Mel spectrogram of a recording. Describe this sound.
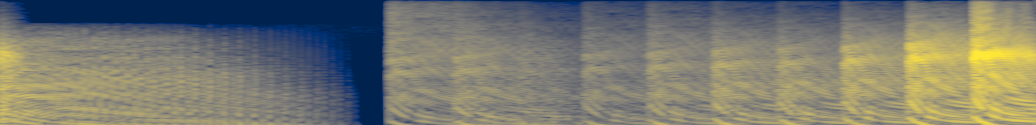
Heavy and Ohmy Bassline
